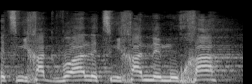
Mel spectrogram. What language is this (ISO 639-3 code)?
heb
